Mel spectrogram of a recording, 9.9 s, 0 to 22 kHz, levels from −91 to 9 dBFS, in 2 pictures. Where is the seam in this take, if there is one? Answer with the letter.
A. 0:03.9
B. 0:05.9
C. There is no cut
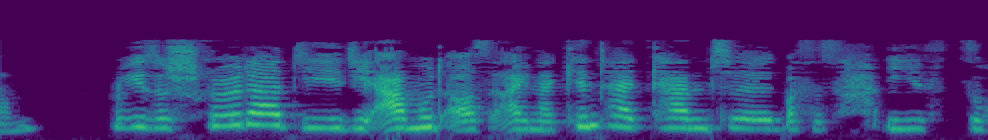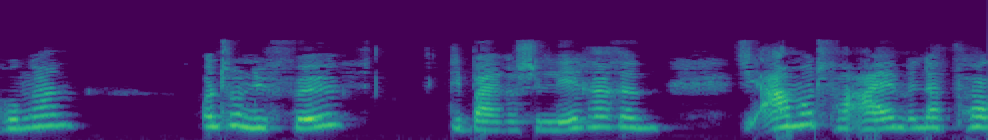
A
